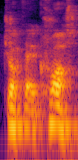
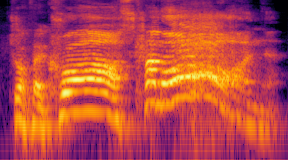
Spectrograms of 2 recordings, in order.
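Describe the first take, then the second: First: Said in the usual way. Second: Much higher, much louder yelled plea; frantic shout. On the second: Real, not acted. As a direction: yell it at the screen as the chance builds. Urging player during attack.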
